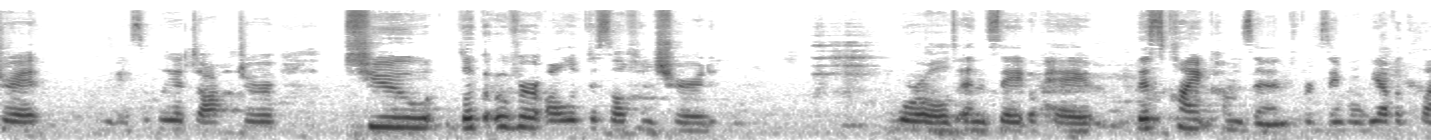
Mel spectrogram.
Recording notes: Live at the SIIA 2022 Engage Conference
